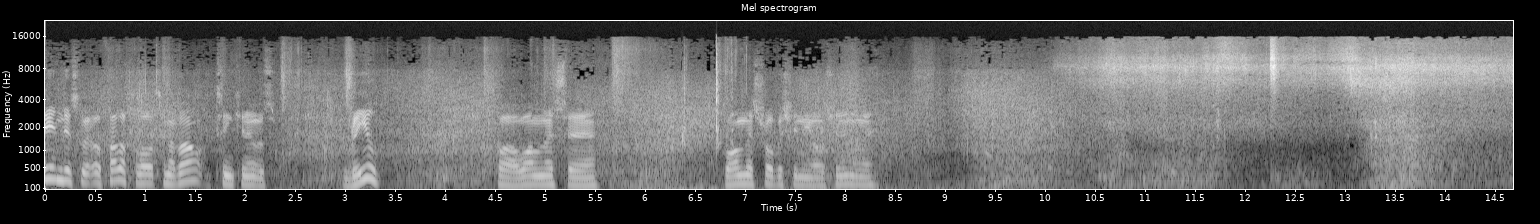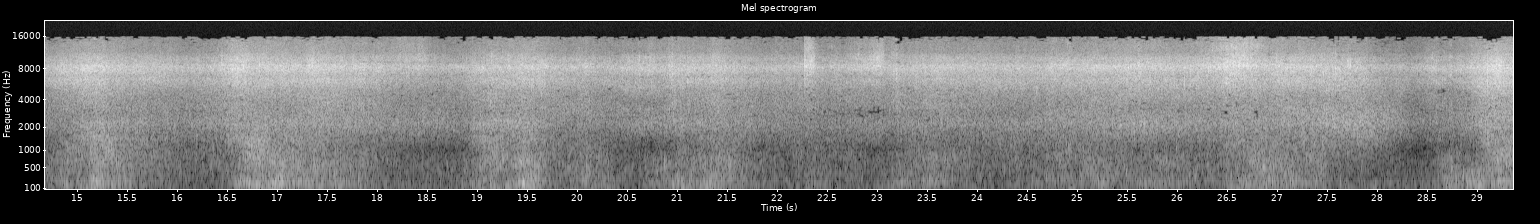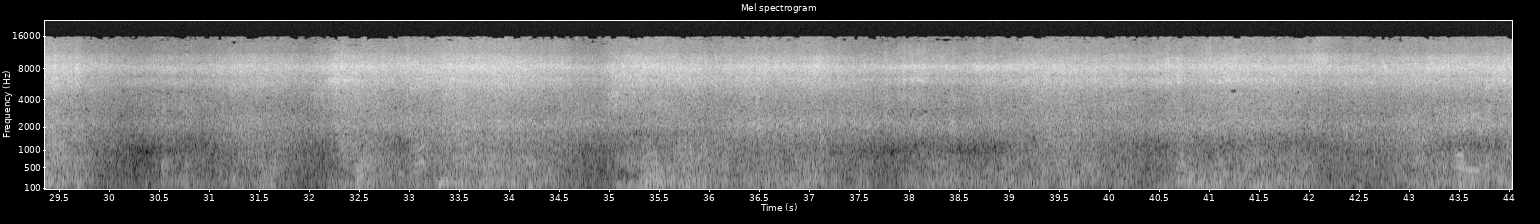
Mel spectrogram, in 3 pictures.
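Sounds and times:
wind buffeting microphone: 0:00.0 - 0:15.8
waves washing up shingle beach: 0:00.0 - 0:44.0.

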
